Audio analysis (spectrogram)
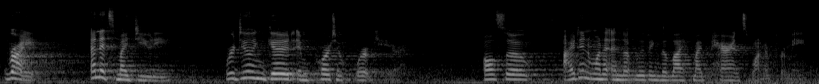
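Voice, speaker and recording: A woman's voice: medium pitch, normal speed, lightly acted. A woman playing an eager, awkward, bookish young woman in a fantasy video game, gushing and rambling as she corrects herself. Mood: flustered, chatty. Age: young adult. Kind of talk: video game character acting. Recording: echoey hall, faint background noise.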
